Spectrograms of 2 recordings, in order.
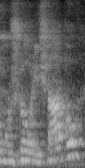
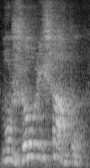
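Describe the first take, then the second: First: «mon joli chapeau» with the weight at the end, on «chapeau», rising; final stress. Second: «mon joli chapeau» with the stress pushed onto «joli», slow; wrong initial stress. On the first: Lecturer showing students the correct final stress on «chapeau». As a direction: let «chapeau» carry the stress, the French way. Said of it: "l'accent français est toujours final". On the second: Lecturer showing students the wrong stress on «joli». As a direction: put the weight early on «joli», as a non-French speaker would. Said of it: "on ne peut pas dire". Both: Shown as a demonstration.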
